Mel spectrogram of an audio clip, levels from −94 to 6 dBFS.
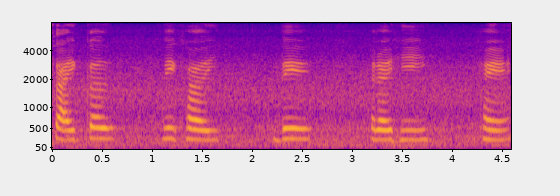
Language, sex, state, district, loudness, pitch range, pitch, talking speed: Hindi, female, Madhya Pradesh, Dhar, -17 LUFS, 230-250 Hz, 235 Hz, 65 wpm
